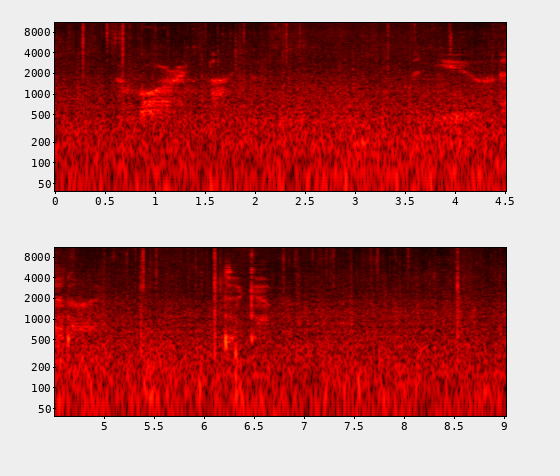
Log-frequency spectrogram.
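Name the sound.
rain on a window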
